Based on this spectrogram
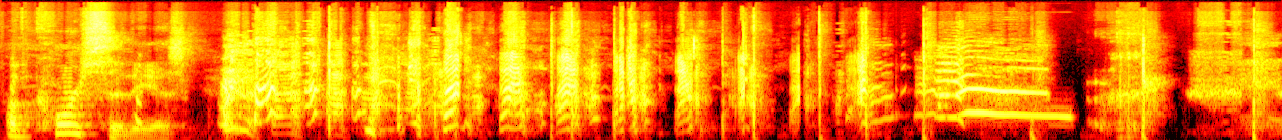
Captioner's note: laughing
